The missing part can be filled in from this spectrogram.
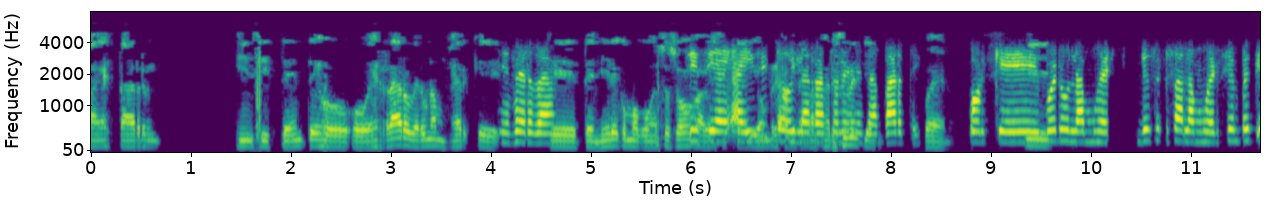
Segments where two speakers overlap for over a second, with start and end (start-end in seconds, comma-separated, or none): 6.0-7.9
